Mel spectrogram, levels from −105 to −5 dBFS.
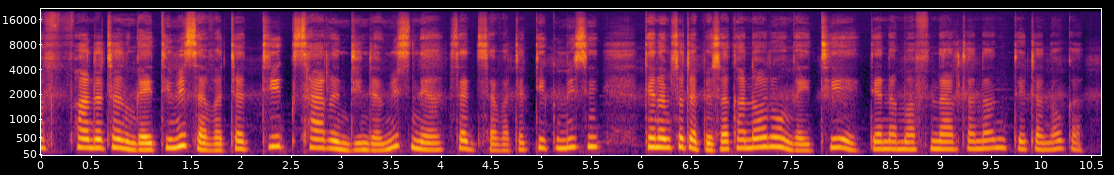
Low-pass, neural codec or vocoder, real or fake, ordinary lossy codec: none; none; real; none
